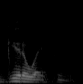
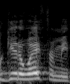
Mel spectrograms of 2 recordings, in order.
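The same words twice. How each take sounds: First: Very soft, low voice; guilt-laden plea. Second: Loud, raised mock protest; panicked refusal. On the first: Retold or imitated. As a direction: push him away quietly, weighed down by guilt. Peter, full of guilt, to Jesus. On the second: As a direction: shove him off with your voice. Mocking Peter's startled guilty reaction.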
